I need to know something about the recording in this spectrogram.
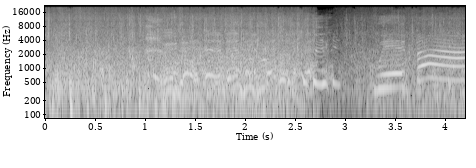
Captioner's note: laughing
